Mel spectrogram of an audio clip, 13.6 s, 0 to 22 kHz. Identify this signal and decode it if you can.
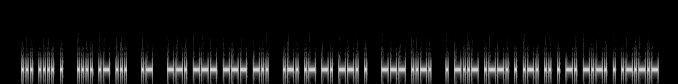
Morse code, heard as a keyed tone, about 28 wpm, 700 Hz. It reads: SHE HAS A GOOD RANGE OF EXPERIENCE.
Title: Sentences from Top 1000 Words - Review Part 4 - 28wpm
